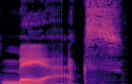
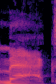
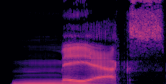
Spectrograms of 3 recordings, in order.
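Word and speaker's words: M*A*S*H: They're like sort of loosely aligned with M.A.S.H. M.A.S.H. I love that name, dude. Not Max. It's Max with an extra A. I pronounce it M.A.S.H. I know.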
